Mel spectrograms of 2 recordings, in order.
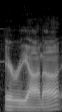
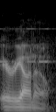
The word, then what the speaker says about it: Ariano: So, she wanted to make sure that we accentuated the O. It is not Ariana, it is Ariano.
